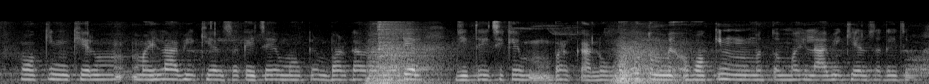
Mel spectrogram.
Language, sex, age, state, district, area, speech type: Maithili, female, 18-30, Bihar, Begusarai, rural, spontaneous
